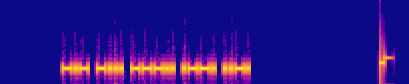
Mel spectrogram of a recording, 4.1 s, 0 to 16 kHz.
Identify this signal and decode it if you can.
Morse code, heard as a keyed tone, about 40 wpm, 700 Hz. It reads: KB8PF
